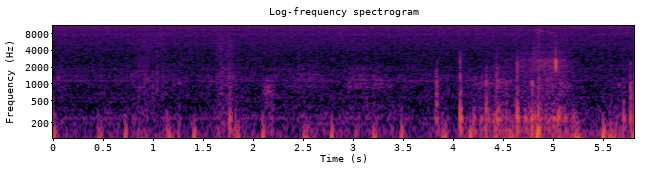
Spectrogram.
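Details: Heartbeat recorded with a 3dio binaural microphone for an ASMR cuddling roleplay, lying in grass: soft low thumps about 85 a minute, somewhat uneven in loudness, faint room hum; normal resting heartbeat.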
